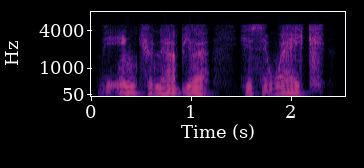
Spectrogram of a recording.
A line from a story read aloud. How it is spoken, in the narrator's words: Keener whispered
